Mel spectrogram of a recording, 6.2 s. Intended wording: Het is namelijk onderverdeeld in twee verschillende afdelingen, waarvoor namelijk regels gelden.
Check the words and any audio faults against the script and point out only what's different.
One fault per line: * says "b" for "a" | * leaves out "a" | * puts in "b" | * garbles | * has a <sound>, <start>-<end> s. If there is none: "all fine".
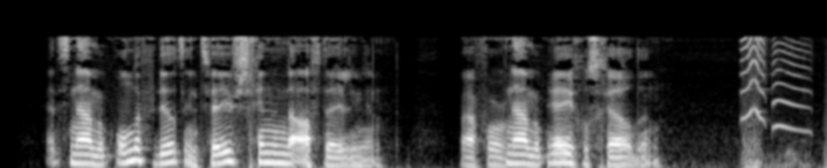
* has a squeak, 5.5-6.1 s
